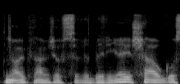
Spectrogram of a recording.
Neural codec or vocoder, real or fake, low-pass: codec, 24 kHz, 3 kbps, HILCodec; fake; 10.8 kHz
